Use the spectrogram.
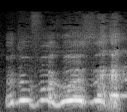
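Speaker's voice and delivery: high-pitched, loud shriek of alarm; startled yell. Real, not acted. Asking co-host what just happened, startled shriek. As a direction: cry out in real shock, voice shooting up.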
